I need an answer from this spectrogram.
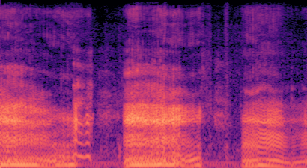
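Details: Odin the German Shepherd and little dog Bella team up to attack and harass Samson the Boxer; three deep, rough growling bouts about a second each, separated by short quiet gaps.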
